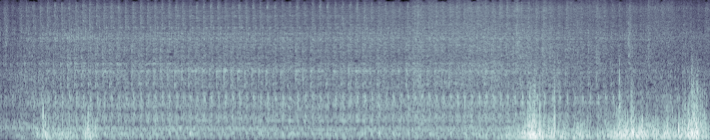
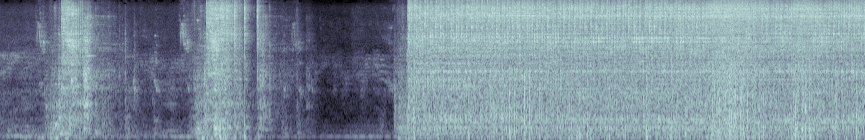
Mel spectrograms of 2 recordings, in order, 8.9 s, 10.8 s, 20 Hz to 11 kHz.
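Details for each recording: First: Yamaha SZ 150 single-cylinder after timing chain and tensioner replacement, broken compression release removed and weights stopped: smooth idle without bottom-end knock, clean throttle blips rising and settling. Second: Yamaha SZ 150 single, timing chain and tensioner already replaced, running with a fast, harsh metallic top-end clatter: broken compression-release (decompressor) stopper lets the weight strike underneath, leaving scratch marks.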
